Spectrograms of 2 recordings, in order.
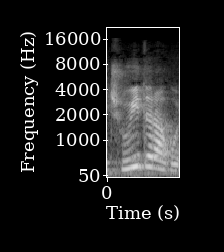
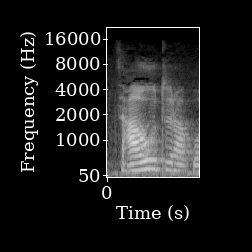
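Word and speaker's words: Zuid: 그 구글 맵으로 보시면 이게 많은 분들이 주이드라고 읽으시는데 사실 네덜란드어로 UI는 아우 발음이 나요. 형 아니고. 이거를 주이드라고 하시면 아마 네덜란드 사람들은 잘 못 알아들을 거고 이걸 자우드라고 하셔야 돼요.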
